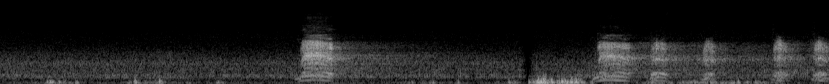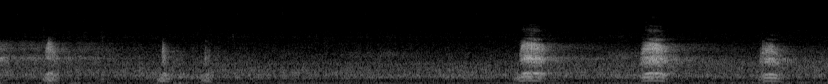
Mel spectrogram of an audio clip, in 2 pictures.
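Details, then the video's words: Roe deer calling in a run of short, rough, barking notes: one isolated call, then a quick irregular string of about seven, and three more spaced a second apart near the end, over low rumbling noise. "ROE DEER SOUND EFFECT 노루 울음소리"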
